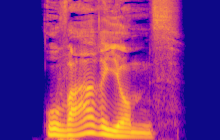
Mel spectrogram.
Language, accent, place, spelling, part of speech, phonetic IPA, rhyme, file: German, Germany, Berlin, Ovariums, noun, [oˈvaːʁiʊms], -aːʁiʊms, De-Ovariums.ogg
- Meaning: genitive singular of Ovarium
